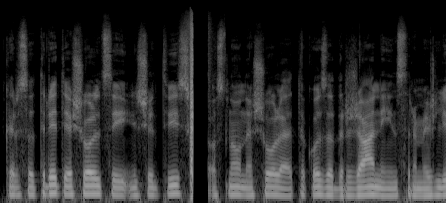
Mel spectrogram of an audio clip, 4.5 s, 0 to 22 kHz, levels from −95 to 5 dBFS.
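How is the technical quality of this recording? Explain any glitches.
There's one glitch in this speech recording. From 1.76 to 2.18 s there's a wireless microphone squelch dropout. The radio signal fades, hiss rises briefly, the receiver's squelch mutes the output for 158 ms, and then the voice comes back.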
